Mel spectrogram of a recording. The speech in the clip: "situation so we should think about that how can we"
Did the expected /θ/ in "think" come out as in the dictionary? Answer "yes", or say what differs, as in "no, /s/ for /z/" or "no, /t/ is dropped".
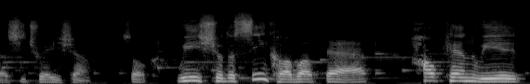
no, /s/ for /θ/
